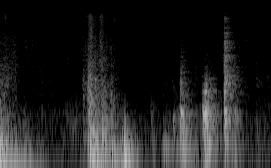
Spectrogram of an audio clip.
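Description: A cupboard door opens and bangs shut.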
